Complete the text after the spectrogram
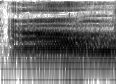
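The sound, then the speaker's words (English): A sick sea creature as big as a school bus lets out a long, loud moan, a steady droning groan that holds for over a second with a faintly wavering pitch, alone with no talking. “That's not a roar. That's a moan. You must be sick.”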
